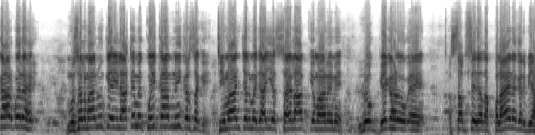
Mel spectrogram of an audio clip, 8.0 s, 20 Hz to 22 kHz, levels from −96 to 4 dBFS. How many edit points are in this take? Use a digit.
1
